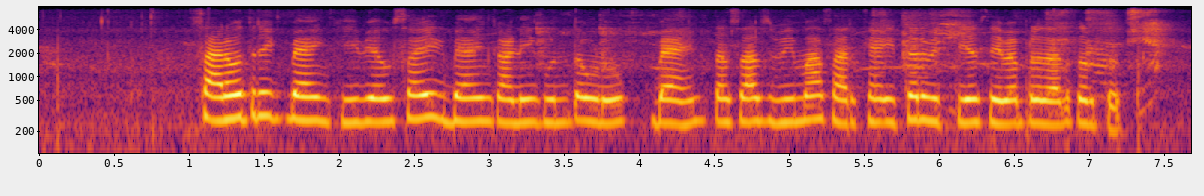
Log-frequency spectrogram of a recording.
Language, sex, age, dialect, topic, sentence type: Marathi, female, 18-24, Southern Konkan, banking, statement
